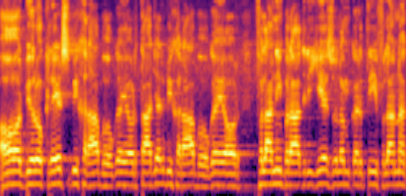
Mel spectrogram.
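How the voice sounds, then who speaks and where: Over noticeable background noise, a man with a fairly high pitch speaks in a monotone, flat intonation. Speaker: Islamic preacher giving a sermon. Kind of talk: religious sermon (bayan). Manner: emotional, passionate.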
